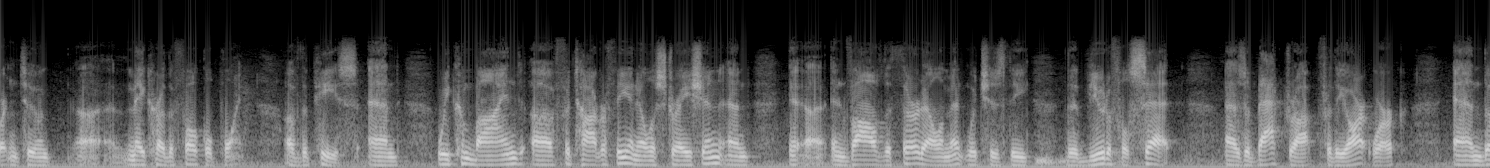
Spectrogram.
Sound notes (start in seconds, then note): none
